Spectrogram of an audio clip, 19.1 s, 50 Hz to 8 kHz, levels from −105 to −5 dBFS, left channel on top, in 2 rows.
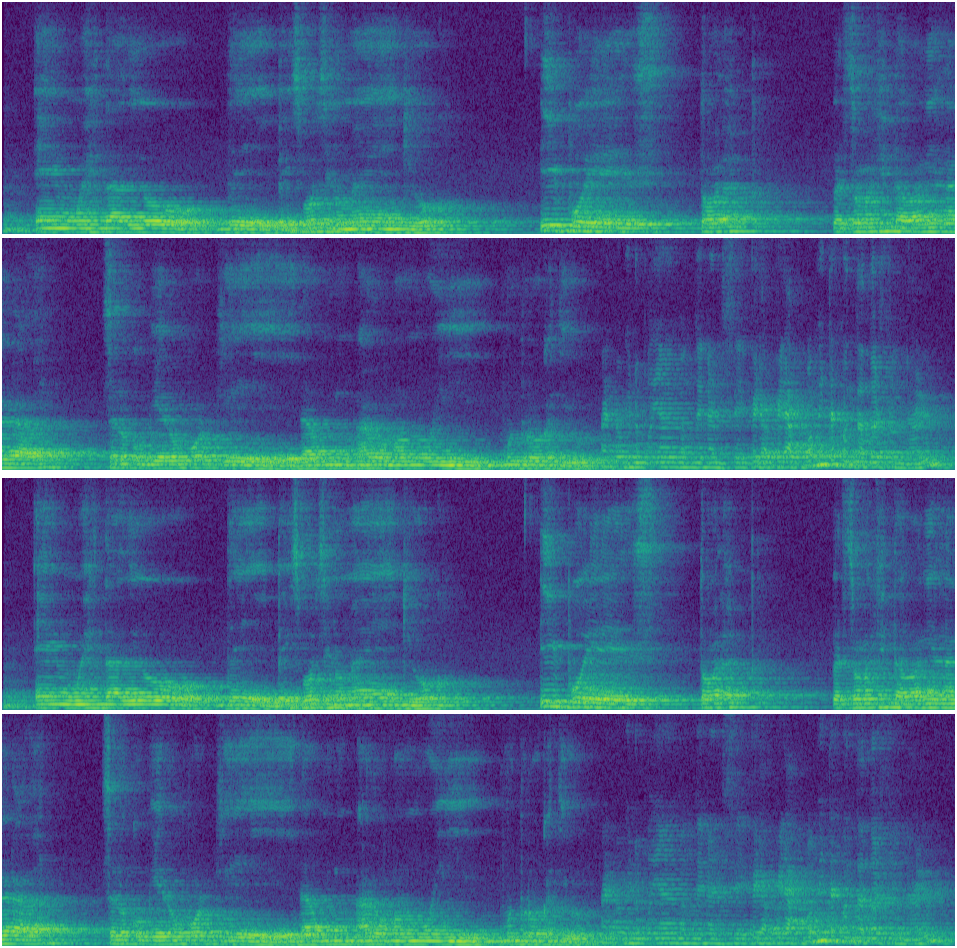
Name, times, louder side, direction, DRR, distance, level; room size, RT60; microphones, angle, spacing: voice 1, 0.3-4.4 5.4-6.5 7.0-7.4 8.3-10.0 10.5-15.3, equal, 50° right, -2 dB, 2.0 m, -25 dB
voice 2, 15.5-18.9, left 1 dB, 15° left, -2 dB, 1.4 m, -32 dB
9.6 x 8.7 x 5.3 m, 2.2 s
head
